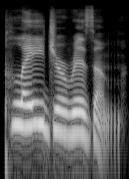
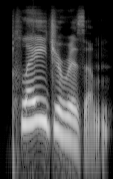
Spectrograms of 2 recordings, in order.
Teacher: The stress is on the very first syllable.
